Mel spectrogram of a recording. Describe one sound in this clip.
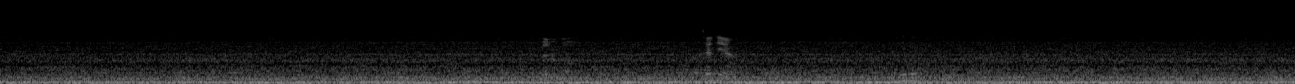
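A steady low engine rumble fills an aircraft cockpit.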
